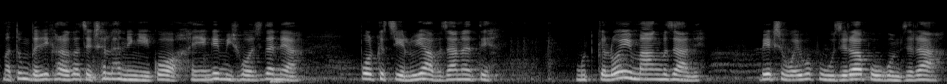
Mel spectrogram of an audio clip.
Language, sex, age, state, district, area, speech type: Manipuri, female, 45-60, Manipur, Imphal West, urban, spontaneous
